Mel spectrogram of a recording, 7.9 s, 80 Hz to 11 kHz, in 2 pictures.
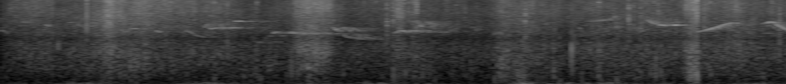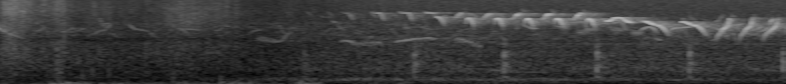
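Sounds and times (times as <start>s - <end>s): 
footsteps crunching through undergrowth: 0.0s - 6.2s
birds chirping: 0.6s - 7.8s.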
